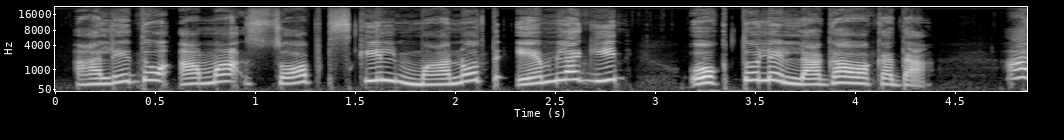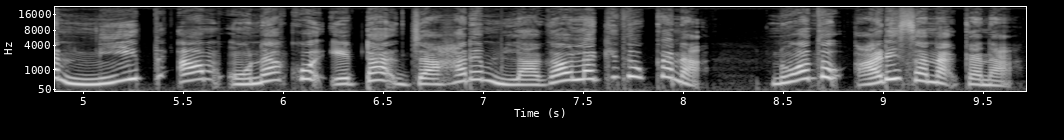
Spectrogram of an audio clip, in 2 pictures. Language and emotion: Santali, angry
